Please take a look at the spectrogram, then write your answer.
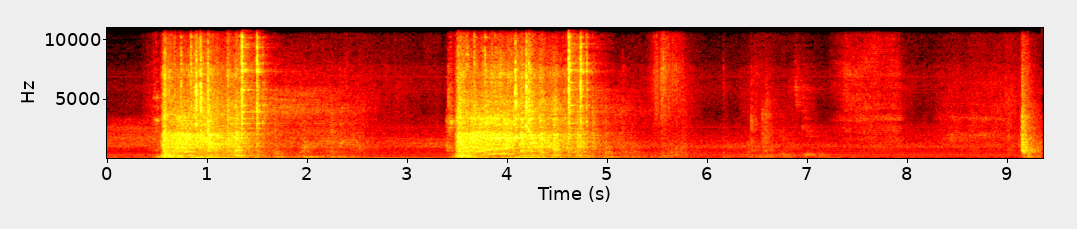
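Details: Oliver 77 tractor in freezing December cold after filing points, no choke as it seemed flooded; fires, roars briefly, then sags and dies each attempt, owner suspects not enough fuel, possibly fuel frozen.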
